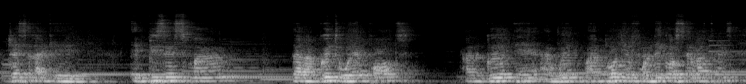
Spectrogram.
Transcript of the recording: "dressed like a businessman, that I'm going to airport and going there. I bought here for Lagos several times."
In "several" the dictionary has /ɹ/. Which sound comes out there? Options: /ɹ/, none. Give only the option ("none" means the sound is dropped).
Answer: none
